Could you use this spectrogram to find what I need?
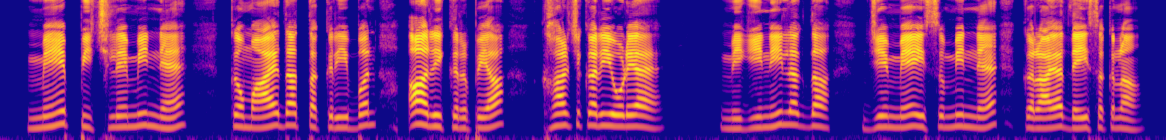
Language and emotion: Dogri, sad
